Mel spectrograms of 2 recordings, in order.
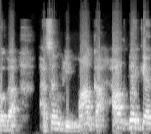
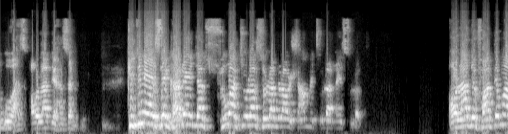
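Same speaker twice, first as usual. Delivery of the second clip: raised, higher fervent sermon appeal; impassioned preaching; 10 semitones higher than usual. Acted. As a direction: plead with the listeners, rising in fervor. Preaching at full force. (پرجوش خطابت، بلند آواز میں appeal)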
